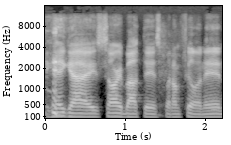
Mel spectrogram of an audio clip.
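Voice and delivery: put-on sad loner voice. Imitating Johnny as a really sad loner: imitating Johnny as a sad loner. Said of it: "Johnny's like just really sad loner".

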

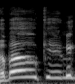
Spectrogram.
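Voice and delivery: shrill, full-volume shout, very high and loud. Mocking how another speaker says a place name: shouting like Street Fighter Two. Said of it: "Like she's fucking Street Fighter Two".

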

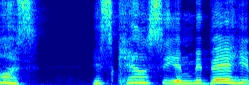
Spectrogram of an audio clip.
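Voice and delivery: very high voice choking back a sob. Voicing a character who sees the baby asleep, choking back a sob. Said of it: "sort of chokes back a sob".

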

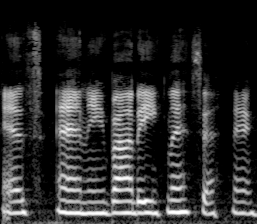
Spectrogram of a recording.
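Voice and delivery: flat, dead-level monotone, like a robot. Joking about tailoring things to bots, in a Dalek voice. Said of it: "I apparently just do Dalek".

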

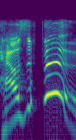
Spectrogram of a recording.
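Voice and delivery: mock very enthusiastic, high gushing, "food" stretched out. Mimicking how the question about the food was asked, mock-enthusiastic. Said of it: "you said it very enthusiastically".

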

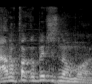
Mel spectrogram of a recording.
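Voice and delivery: ordinary talk

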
